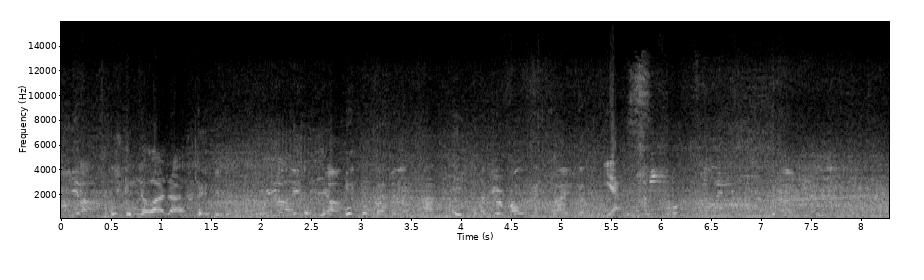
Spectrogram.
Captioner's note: giggle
